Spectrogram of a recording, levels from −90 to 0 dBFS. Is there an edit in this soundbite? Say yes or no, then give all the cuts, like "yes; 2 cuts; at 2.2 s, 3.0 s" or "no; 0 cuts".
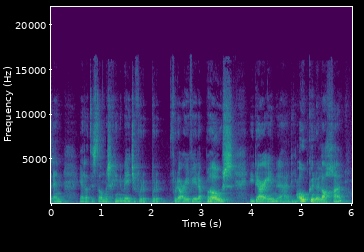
yes; 3 cuts; at 1.1 s, 2.0 s, 4.9 s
